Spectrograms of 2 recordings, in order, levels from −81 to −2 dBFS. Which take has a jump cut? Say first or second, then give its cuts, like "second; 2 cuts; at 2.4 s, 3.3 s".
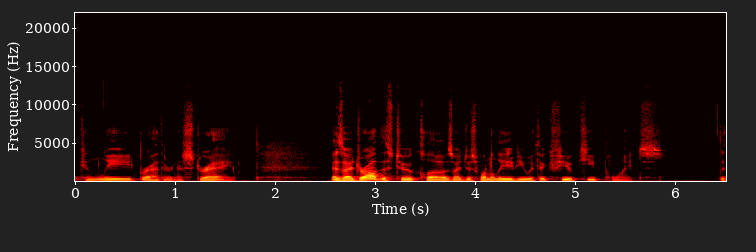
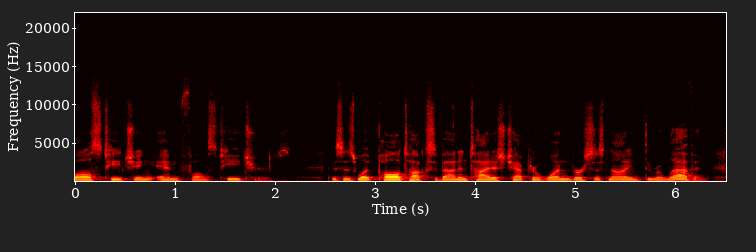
second; 1 cut; at 2.5 s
